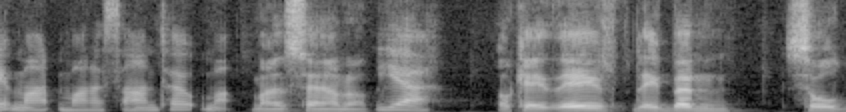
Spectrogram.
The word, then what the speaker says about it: Monsanto: Monsanto.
